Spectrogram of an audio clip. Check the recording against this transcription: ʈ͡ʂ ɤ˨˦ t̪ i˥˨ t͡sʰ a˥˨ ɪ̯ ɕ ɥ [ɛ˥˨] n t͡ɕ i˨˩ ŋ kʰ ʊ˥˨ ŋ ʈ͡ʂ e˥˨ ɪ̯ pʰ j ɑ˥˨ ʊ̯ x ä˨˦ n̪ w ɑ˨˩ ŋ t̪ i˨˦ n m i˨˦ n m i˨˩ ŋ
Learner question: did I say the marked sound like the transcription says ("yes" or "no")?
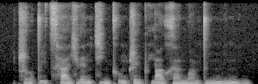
yes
